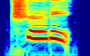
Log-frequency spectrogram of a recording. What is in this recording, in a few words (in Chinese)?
"吃力", Chinese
